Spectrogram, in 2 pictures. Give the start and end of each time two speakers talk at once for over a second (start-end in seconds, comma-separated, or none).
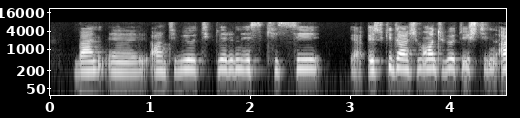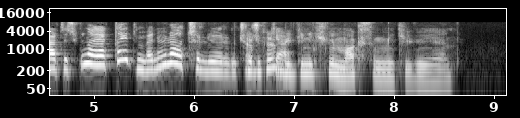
none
